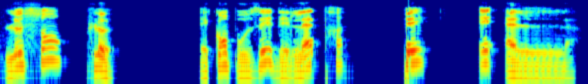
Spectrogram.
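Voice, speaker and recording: Slow, bright, over-articulated male reading teacher. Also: medium pitch, no echo. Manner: spells out letters, deliberate and over-articulated. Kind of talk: slow syllable-by-syllable reading lesson. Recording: dry, dull lo-fi sound.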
